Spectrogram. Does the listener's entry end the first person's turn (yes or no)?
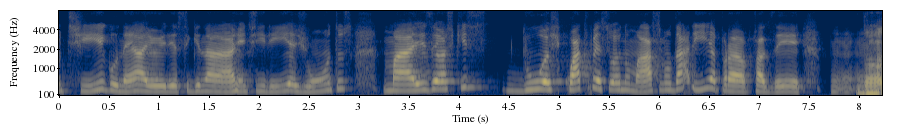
no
